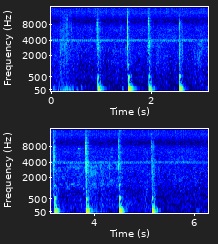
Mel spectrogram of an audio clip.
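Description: Blocks snap into place with short, sharp clicks in quick succession.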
